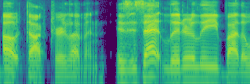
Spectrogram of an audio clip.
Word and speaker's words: DoctorXI: It's Roman numerals, so 11 Okay. technically. Oh, Doctor 11.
